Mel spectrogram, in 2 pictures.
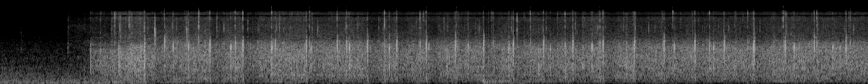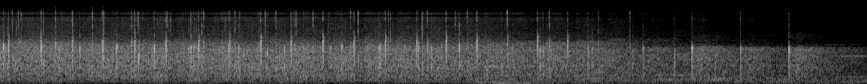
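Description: Audience applauding: dense clapping breaks out about a second in and carries on steadily, then thins out and dies away near the end.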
